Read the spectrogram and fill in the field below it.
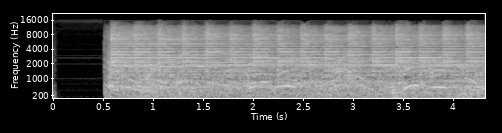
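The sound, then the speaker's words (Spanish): A loud, continuous bell rings for about four seconds, its bright metallic tones holding steady after a brief moment of silence at the start. “Ya, está sonando la campana.”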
